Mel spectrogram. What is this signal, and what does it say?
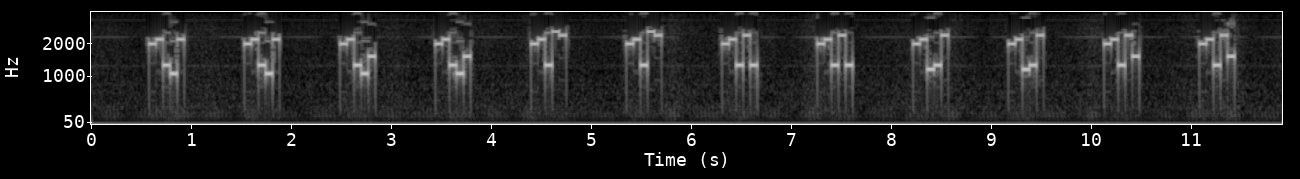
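Five-tone selective call (ZVEI), heard as quick runs of five tones, tones of about 70 ms. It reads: 89319 89319 89315 89315 89330 89330 89303 89303 89230 89230 89305 89305
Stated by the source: ZVEI five-tone selective call 89125 received by SDR.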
